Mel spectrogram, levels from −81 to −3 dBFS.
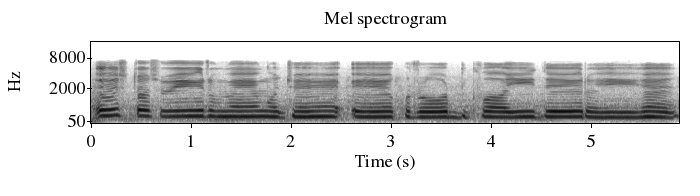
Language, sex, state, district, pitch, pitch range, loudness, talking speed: Hindi, female, Madhya Pradesh, Katni, 210 Hz, 205-220 Hz, -15 LUFS, 100 wpm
